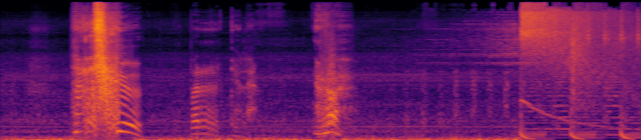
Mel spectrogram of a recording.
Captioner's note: sneeze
